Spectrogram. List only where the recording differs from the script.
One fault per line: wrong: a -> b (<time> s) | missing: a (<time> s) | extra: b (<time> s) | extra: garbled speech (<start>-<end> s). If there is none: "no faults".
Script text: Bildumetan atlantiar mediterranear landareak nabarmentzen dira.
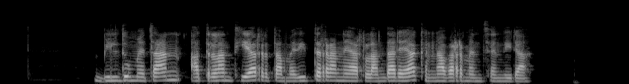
extra: eta (2.7 s)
